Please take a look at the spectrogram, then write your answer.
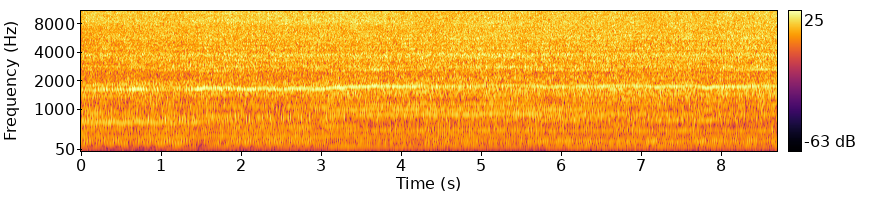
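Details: Customer's Stihl chainsaw after reassembly, original Bosch spark plug, started from full choke; smooth even two-stroke buzz at steady pitch, no misses or surging; idle a little high but otherwise running well with little carb adjustment needed.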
